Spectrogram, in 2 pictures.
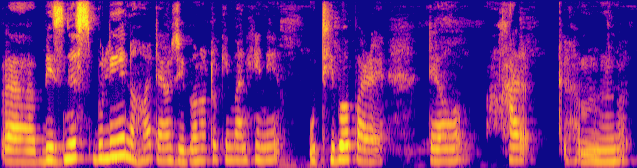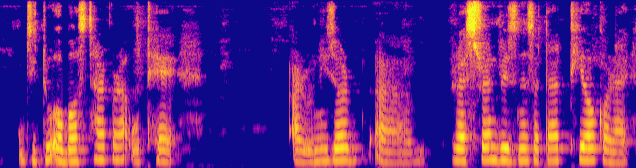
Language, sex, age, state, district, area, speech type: Assamese, female, 45-60, Assam, Darrang, urban, spontaneous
